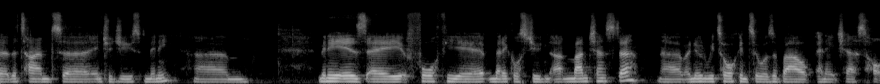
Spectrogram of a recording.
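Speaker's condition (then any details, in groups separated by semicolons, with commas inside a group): No condition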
